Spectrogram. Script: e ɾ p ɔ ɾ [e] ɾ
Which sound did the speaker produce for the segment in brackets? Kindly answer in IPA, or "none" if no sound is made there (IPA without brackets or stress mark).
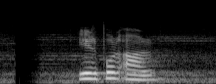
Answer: a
